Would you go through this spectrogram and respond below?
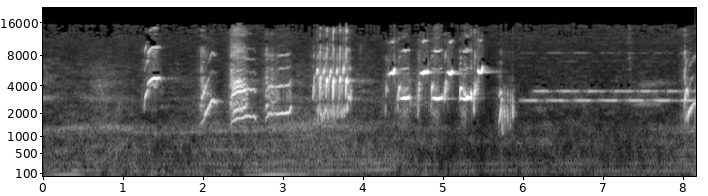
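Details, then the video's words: Young male Timbrado canaries, brothers from the second 2020 breeding, try out song after first molt: sparse scattered upslurred chirps, a short buzzy burst, then a few clipped whistles and a thin held tone over low background hum. "Two Canaries Brothers - Canary training song"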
